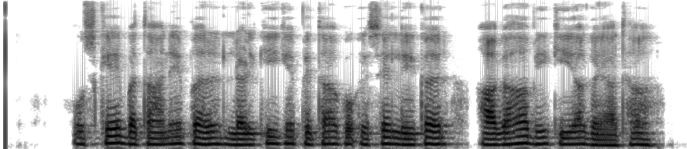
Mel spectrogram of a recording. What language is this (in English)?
Hindi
